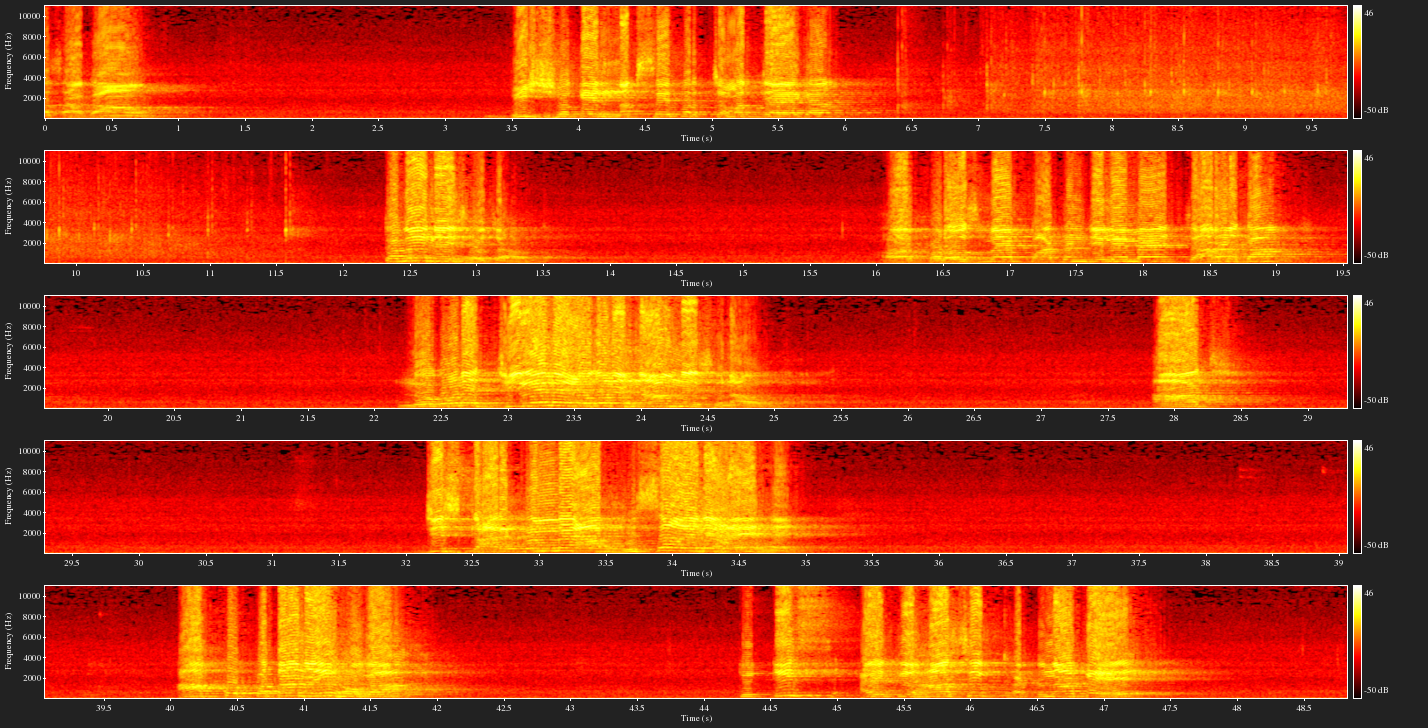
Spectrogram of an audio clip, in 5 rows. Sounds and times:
Male speech, man speaking: 0.0 - 1.0, 3.4 - 6.2, 12.3 - 13.7, 16.0 - 19.4, 22.2 - 25.4, 27.8 - 28.7, 32.1 - 35.2, 40.1 - 42.2, 44.3 - 47.7.

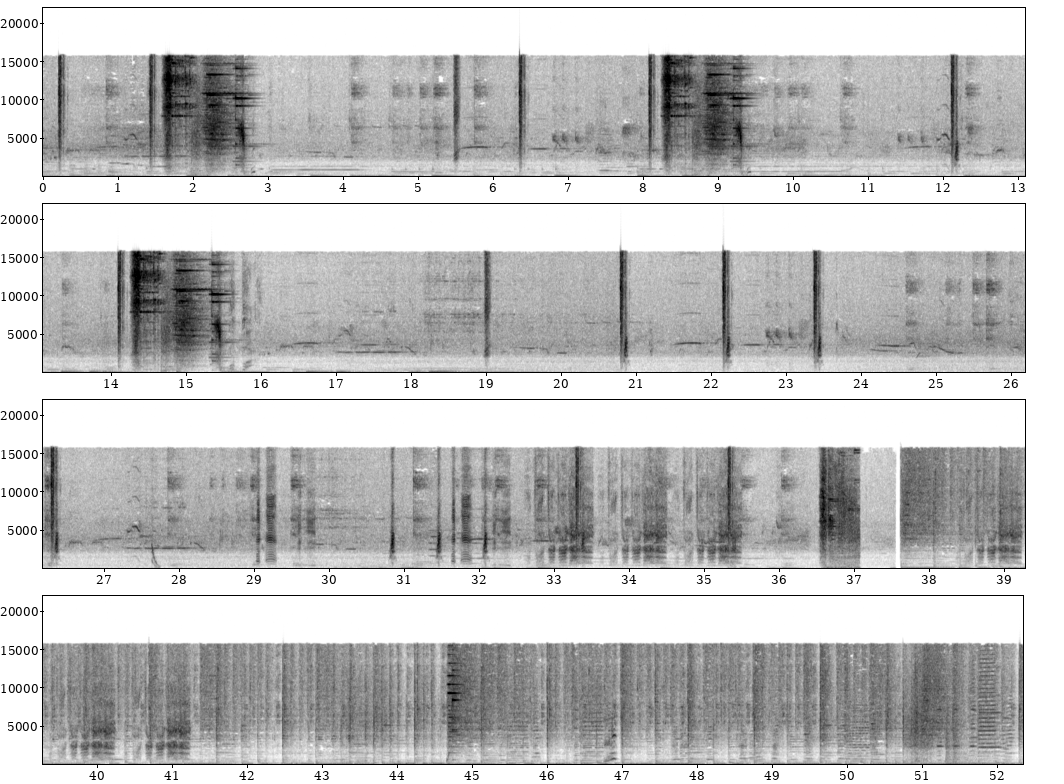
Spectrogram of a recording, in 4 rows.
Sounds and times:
Bird vocalization, bird call, bird song: 0.0 - 8.3, 9.2 - 13.8, 15.4 - 36.6.

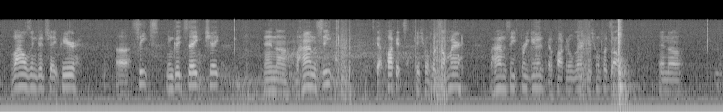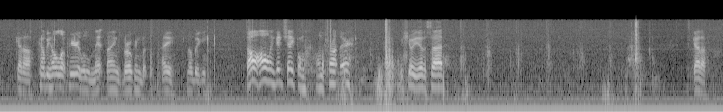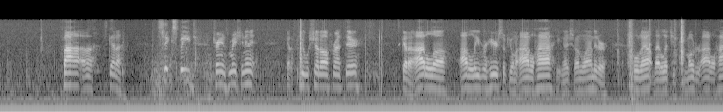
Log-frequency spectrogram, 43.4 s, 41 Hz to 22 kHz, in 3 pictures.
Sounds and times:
Speech: 0.2 - 1.6, 2.3 - 4.4, 5.3 - 6.7, 7.5 - 9.2, 9.8 - 12.5, 13.2 - 13.7, 14.8 - 18.6, 19.4 - 21.6, 22.4 - 23.4, 28.2 - 28.6, 30.2 - 36.2, 36.9 - 43.3.

